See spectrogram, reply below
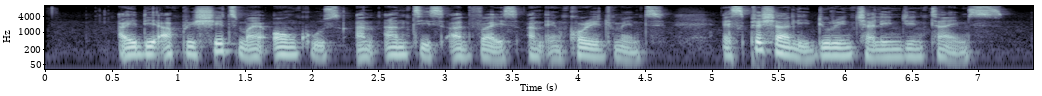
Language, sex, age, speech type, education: Nigerian Pidgin, male, 15-29, read, secondary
